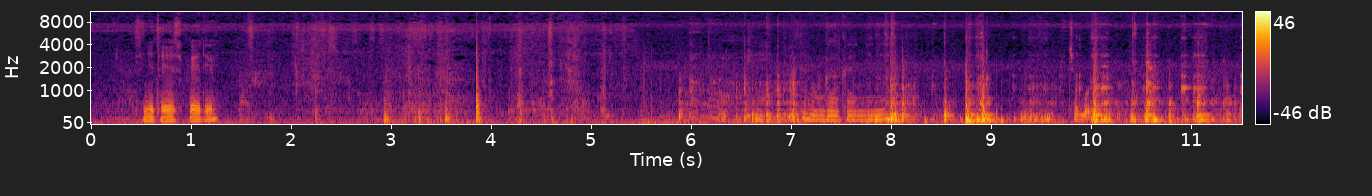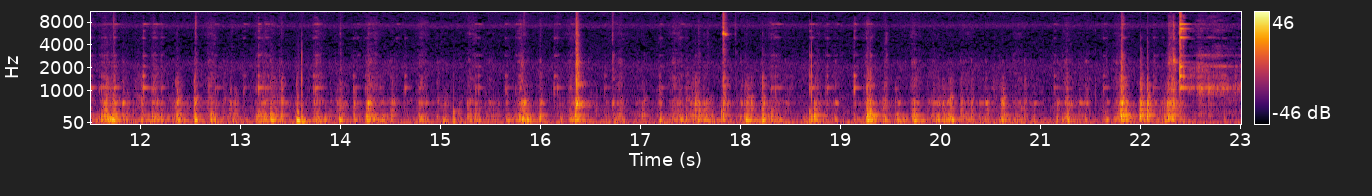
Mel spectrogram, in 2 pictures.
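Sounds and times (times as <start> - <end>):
metallic clinks and knocks: 7.9 - 23.0.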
